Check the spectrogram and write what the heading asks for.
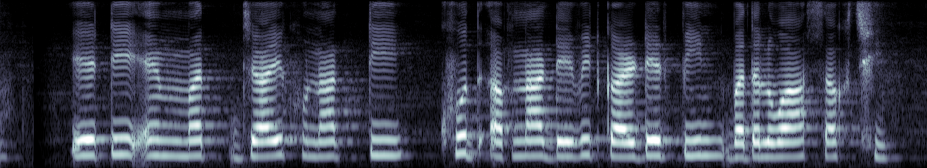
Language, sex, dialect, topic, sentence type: Magahi, female, Northeastern/Surjapuri, banking, statement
